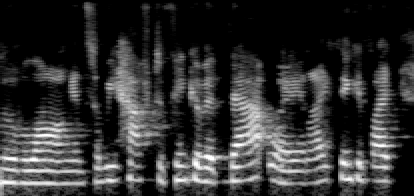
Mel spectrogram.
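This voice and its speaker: Against a quiet background, a woman with an American accent speaks at medium pitch with fairly even intonation. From US Midwest, small-town Ohio. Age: 60s. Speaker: workshop participant. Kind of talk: online workshop discussion. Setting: video call. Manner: halting, many repetitions.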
